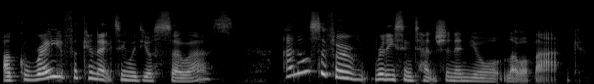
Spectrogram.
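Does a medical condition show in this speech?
No.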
